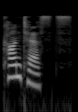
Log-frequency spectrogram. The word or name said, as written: contests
